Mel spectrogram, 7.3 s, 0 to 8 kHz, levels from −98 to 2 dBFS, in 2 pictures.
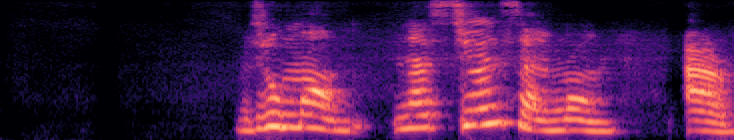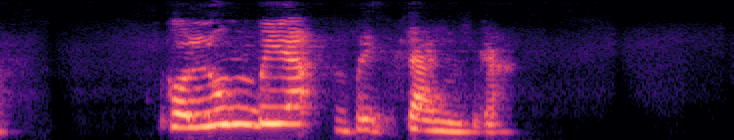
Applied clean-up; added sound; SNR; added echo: neural mask model Resemble Enhance denoiser.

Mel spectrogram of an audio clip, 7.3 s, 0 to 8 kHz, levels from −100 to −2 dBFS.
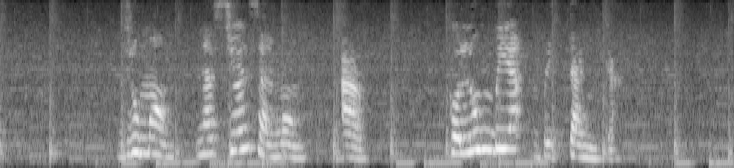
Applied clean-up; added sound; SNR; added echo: none; Guitar / Drum; 17 dB; none.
